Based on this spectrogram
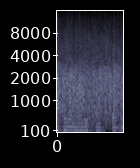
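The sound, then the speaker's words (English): A steady burst of audience applause, dense and fairly loud, with a sustained voice cheering over the clapping, welcoming a surprise special guest. “Everyone, but before we begin, everyone, put your hands together for our first surprise and special guest,”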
